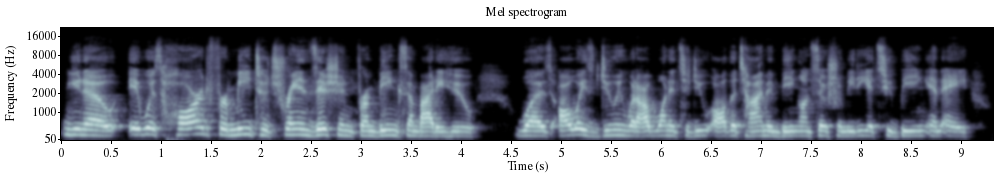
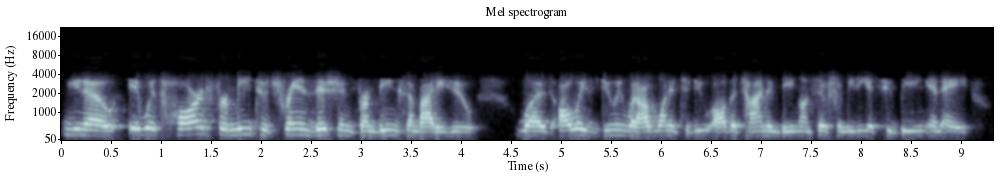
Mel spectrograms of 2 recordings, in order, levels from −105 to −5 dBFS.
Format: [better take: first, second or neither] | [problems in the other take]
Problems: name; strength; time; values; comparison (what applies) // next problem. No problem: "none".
first | phone-call audio; poor line; nothing above 3 kHz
